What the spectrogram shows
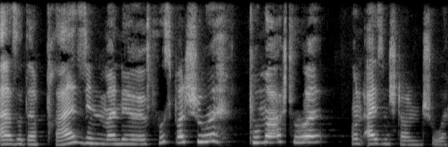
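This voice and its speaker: A high-pitched woman's voice with lively intonation at a very slow pace. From French-speaking Switzerland. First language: French (speaking German). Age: young. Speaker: professional footballer. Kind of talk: casual interview.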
